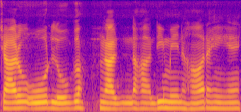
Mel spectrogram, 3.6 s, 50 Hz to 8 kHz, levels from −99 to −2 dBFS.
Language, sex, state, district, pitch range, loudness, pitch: Hindi, male, Madhya Pradesh, Umaria, 150-160 Hz, -20 LUFS, 155 Hz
